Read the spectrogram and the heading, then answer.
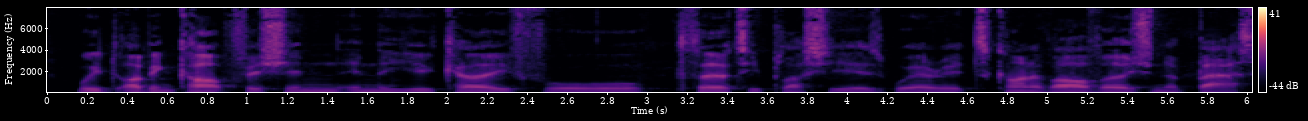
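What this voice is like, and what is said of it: Southern English accent. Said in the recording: “you can tell by my accent ... I'm actually an expat from the south of England”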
